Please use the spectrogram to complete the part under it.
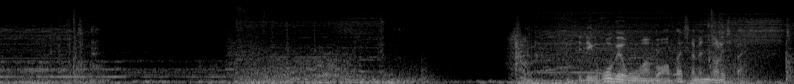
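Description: A heavy metal door unlocks and slides open with a mechanical rumble.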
